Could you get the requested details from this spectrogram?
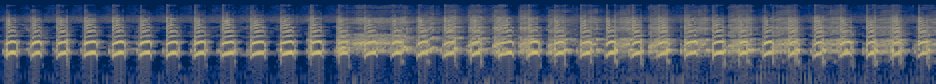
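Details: A trained duration-type Ayam Ketawa keeps up a long, laughing crow of quick repeated nasal syllables, about four a second. A brief rush of noise joins after three seconds.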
